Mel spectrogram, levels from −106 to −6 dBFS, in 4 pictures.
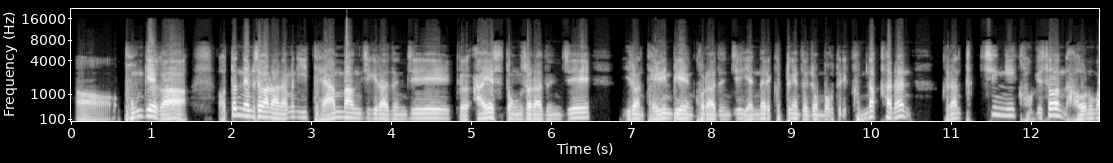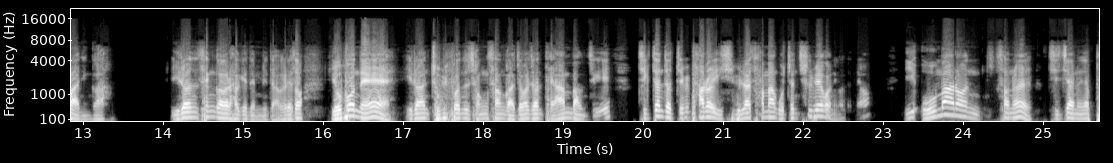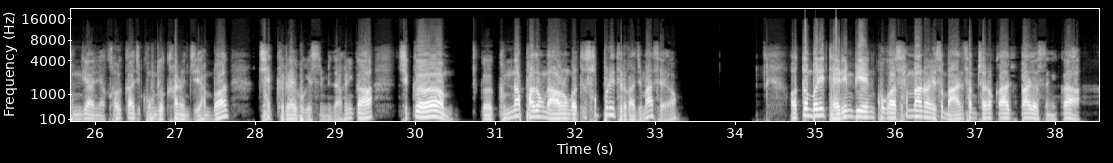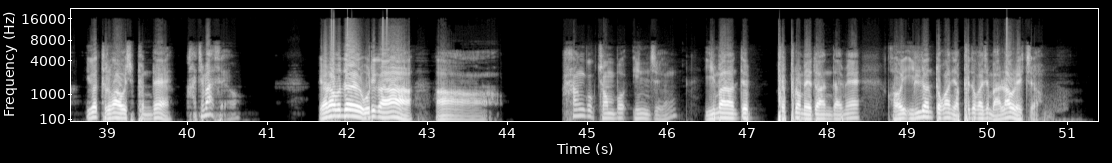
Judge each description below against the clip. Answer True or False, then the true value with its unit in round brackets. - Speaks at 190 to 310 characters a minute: True (295 characters per minute)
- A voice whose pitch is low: True (125 Hz)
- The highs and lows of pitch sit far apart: False (4.5 semitones)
